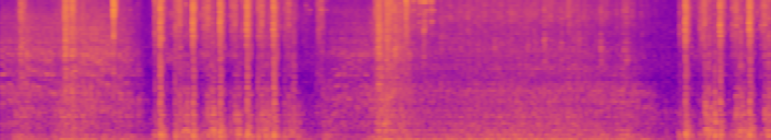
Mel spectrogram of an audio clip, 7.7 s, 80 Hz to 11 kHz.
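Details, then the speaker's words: 1979 Chevy two-wheel-drive pickup on a morning cold start, with no electric choke fitted and vacuum leaks not yet fixed: repeated cranking bursts, then a ragged catch with revs surging and sagging; hard cold start. "It doesn't have an electric choke on it yet. It needs that, too. So, it's going to start up hard this morning, but I'm going to start it up right now."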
